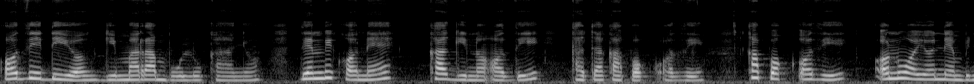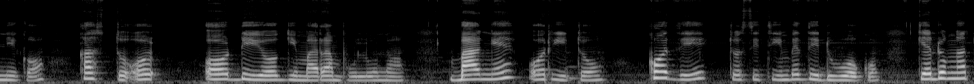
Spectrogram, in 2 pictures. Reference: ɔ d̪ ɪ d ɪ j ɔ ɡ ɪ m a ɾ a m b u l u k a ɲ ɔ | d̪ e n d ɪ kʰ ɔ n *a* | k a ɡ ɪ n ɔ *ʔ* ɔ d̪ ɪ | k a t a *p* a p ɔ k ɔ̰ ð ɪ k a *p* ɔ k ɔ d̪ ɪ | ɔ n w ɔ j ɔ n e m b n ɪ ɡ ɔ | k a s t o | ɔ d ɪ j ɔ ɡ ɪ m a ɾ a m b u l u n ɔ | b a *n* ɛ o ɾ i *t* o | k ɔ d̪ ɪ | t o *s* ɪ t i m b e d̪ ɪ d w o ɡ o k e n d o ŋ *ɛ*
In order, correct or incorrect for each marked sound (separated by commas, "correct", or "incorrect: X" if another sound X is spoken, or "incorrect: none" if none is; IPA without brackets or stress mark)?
incorrect: ɛ, correct, incorrect: k, correct, incorrect: ŋ, correct, correct, incorrect: a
